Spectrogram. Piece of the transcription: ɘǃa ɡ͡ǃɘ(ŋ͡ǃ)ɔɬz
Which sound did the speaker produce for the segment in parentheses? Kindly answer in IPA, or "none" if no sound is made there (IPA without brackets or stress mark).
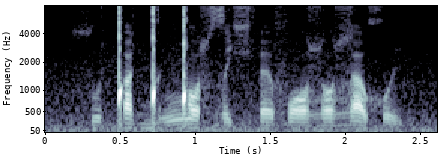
ŋ͡ǃ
